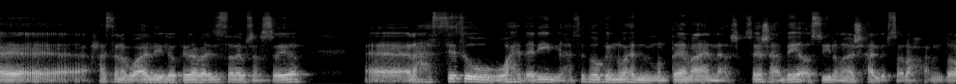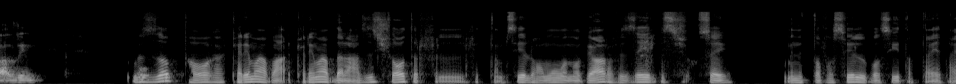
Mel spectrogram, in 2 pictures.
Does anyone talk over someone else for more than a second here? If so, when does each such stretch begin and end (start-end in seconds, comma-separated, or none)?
none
